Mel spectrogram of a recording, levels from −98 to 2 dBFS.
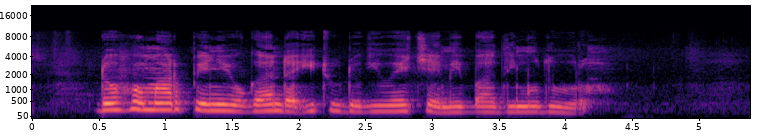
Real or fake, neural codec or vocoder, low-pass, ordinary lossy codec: real; none; 9.9 kHz; MP3, 64 kbps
